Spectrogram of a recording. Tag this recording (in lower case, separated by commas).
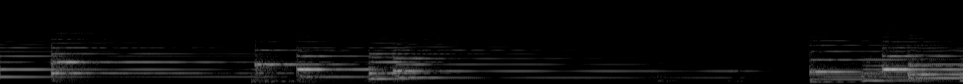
musical instrument, keyboard (musical), music, piano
